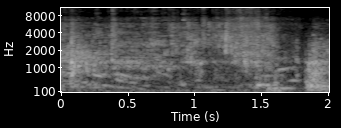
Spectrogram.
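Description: Water running steadily from a water tanker's tap into a bucket, with faint voices behind it.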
